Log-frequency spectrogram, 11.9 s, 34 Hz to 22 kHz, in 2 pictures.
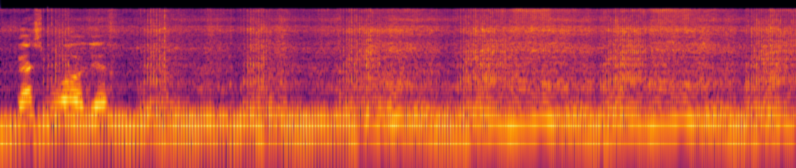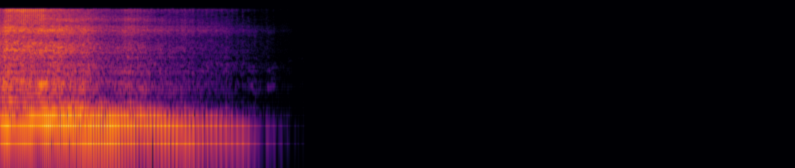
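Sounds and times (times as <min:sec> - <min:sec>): motorcycle engine revving: 0:00.0 - 0:08.0.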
